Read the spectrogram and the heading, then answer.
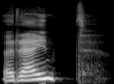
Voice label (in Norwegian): "ræint", Hemsedal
